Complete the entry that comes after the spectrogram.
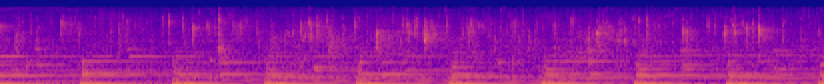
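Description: Whole eggplants and potato pieces sizzling and crackling as they shallow-fry in hot oil in a kadhai and are turned over. Background music with a steady bass beat about twice a second plays over it and is the louder sound.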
